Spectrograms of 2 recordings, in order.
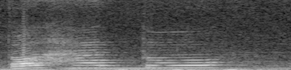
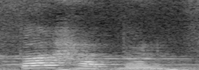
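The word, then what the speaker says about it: طلحة: Jadi, jangan sampai salah pengertikan atau salah pengucapan. Hamzatun, Muawiyatun, Tolhatun. Salah besar karena sudah ketentuannya. Sudah tata bahasanya bahwasanya nama laki-laki yang berakhiran tamarbuto, dia termasuk isim ghairu munsharif yang tidak boleh ditanwin.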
